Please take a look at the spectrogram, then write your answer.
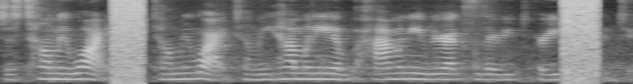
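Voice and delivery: loud, insistent demand for answers; retold angry demand. Jealous husband loudly demanding answers. Husband pressing her during argument.

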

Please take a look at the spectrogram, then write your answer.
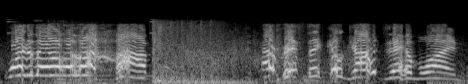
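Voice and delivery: loud, urgent warning; frantic yelling. Real, not acted. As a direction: shout to stop them. Yelling at teammates.

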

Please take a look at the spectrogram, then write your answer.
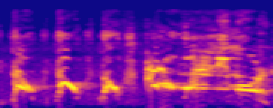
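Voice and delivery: high, hoarse panicked refusal; lost voice. Acted. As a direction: plead through a ruined voice. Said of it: "my voice sounding like this".

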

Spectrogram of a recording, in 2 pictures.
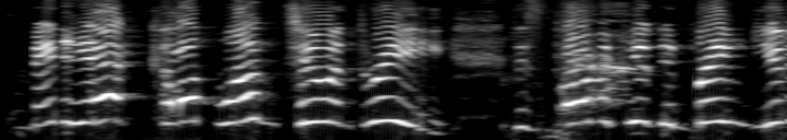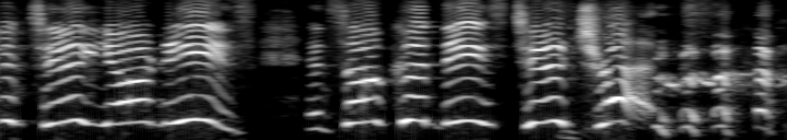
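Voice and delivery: deadpan spoken reading of a silly song; solemn lyric recital with a straight face; recited song lyrics. Pretend. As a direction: read the lyrics straight-faced like a poem.

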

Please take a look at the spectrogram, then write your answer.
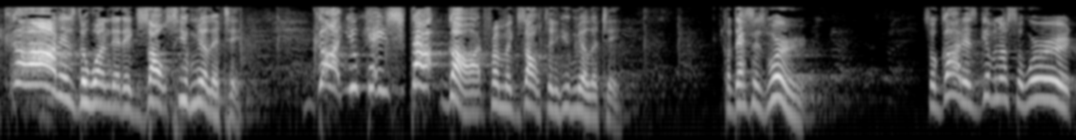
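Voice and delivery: loud preaching building to shouts; preacher at full cry before the congregation; shouted preaching. Acted. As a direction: lift it into a full pulpit shout.

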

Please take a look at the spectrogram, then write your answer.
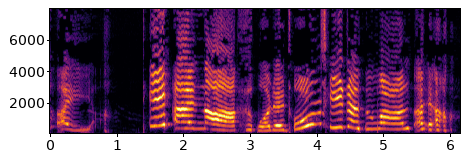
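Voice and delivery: high, loud, drawn-out lament; an old man crying out that all is lost; wailing over the ruined formation; despairing wail. Acted. Old prince sees his defeat.

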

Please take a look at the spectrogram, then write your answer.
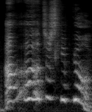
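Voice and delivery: high squeaky mocking repeat; teasing high echo of a friend's order.

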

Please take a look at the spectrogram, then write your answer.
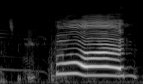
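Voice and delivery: sudden high, loud squeal; hyped falsetto cheer; excited squeal. Real, not acted. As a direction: burst out in a shrill-free high cheer. Hyped outburst after plain talk.

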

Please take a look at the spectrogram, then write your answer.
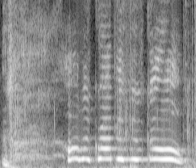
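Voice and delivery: very high, laughing exclamation; thrilled squeal. Real, not acted. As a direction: squeal it high in sheer delight. Thrilled while climbing in game.

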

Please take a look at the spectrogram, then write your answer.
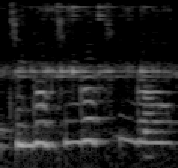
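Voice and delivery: high, lilting jingle imitation; playful bell jingling. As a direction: chime the words like little bells. Mimicking the jingle bells.

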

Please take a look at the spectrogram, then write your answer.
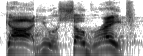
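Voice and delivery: slow, fuller, sincere prayer; earnest slow worship; fervent praise. Retold or imitated. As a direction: lift the praise aloud. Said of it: "I remember".

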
